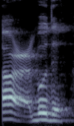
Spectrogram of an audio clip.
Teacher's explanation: وقف کی حالت میں دال پر جزم ہونے کی وجہ سے وہاں پر قلقلہ کریں گے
